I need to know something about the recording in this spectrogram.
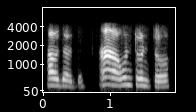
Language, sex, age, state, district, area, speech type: Kannada, female, 30-45, Karnataka, Dakshina Kannada, rural, conversation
